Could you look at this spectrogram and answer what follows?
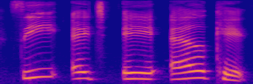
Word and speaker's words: chalk: blackboard ပေါ်မှာရေးတဲ့အခါသုံးတဲ့မြေဖြူဆိုတာရှိတယ်မြေဖြူကို English လို့ C H A L K chalk မြေဖြူ C H A L K chalk မြေဖြူဒီမှာသတိထားရမှာက L က silent letter ဖြစ်တယ်ဒါကြောင့်အတန်ထွက်တဲ့အခါ L ကိုထဲမဖတ်ရဘူးเนาะပြန်ပေါင်းကြည့်မယ် C H A L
